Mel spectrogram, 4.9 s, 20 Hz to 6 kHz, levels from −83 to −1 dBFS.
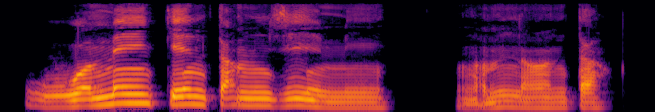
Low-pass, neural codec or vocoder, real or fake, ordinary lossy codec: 5.4 kHz; none; real; MP3, 48 kbps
